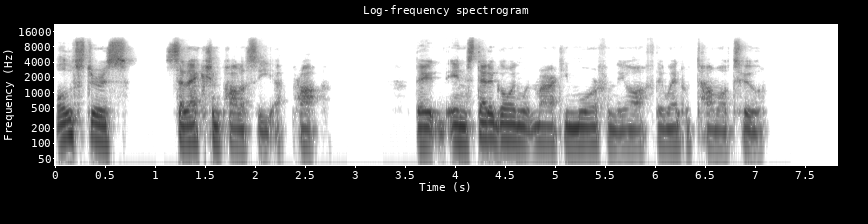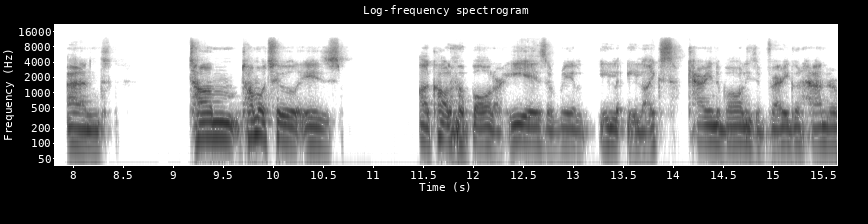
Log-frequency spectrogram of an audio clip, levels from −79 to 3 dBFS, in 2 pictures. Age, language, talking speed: 30-49, English, 175 wpm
